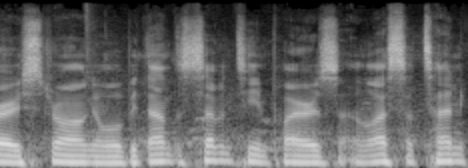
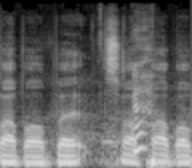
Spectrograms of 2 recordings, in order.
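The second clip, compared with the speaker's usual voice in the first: ordinary talk, nothing marked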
